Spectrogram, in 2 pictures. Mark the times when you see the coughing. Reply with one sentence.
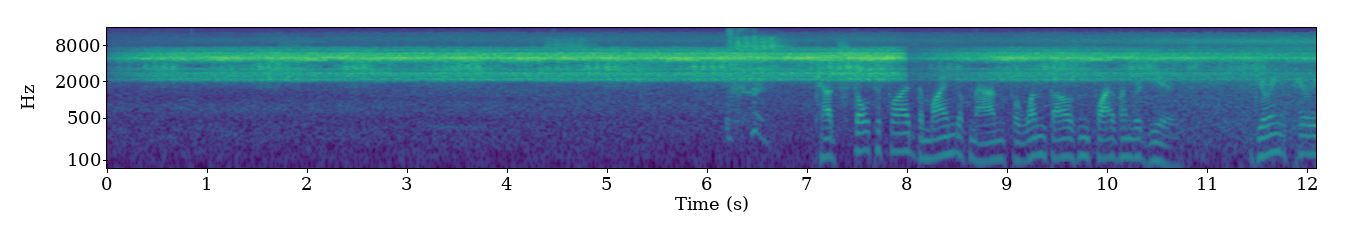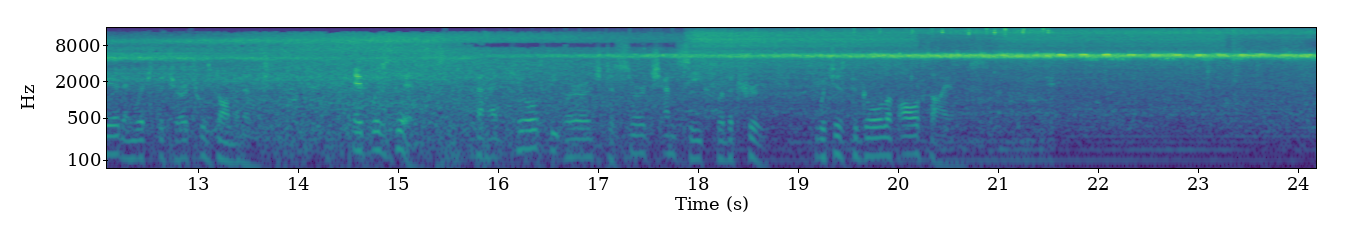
You can hear the coughing from 6.2 to 6.8 s.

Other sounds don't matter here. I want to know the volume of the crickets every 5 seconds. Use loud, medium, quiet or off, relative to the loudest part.
loud, loud, medium, medium, loud.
